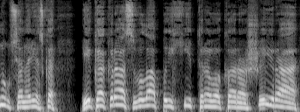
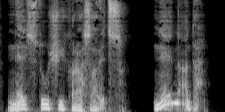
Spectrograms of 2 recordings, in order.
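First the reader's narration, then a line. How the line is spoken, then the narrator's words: Quiet, soft foreign accent. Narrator (Russian): знакомый голос с акцентом мягким басурманским тихо произнес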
